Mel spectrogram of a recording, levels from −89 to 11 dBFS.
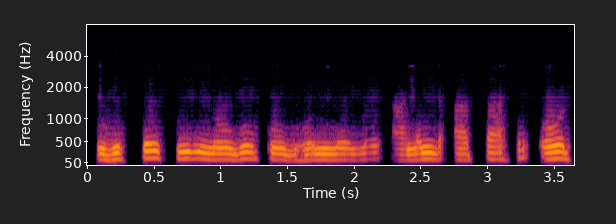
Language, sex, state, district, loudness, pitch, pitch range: Hindi, male, Uttar Pradesh, Jyotiba Phule Nagar, -18 LUFS, 130 Hz, 120-140 Hz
